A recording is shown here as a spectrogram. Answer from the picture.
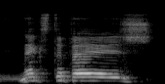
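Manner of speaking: slow mock French accent. Teacher announcing the next page, mock French accent. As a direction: stretch it out in a put-on French accent. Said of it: "hear me speaking the French".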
